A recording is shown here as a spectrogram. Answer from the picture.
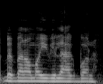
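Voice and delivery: plain reading voice

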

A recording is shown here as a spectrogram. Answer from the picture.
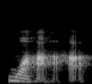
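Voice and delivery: slow evil villain laugh; mock evil chuckle; scheming. Villain laugh after claiming podcast.

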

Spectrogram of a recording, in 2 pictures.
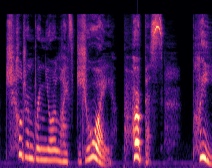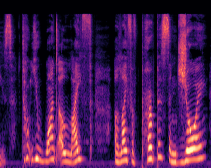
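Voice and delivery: high, loud, urgent plea; imploring, distraught and insistent; tearful begging. A narrator's reading. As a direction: beg your child desperately. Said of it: "she begged, tears streaming down her cheeks".

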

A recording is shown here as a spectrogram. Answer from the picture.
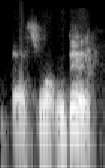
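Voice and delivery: ordinary talk, nothing marked

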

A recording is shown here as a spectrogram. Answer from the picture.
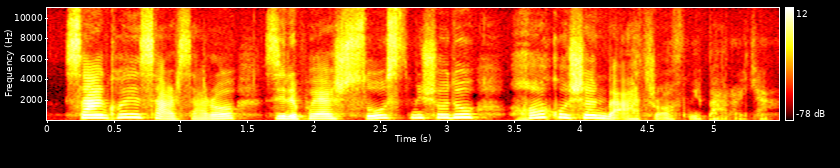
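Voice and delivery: usual speaking voice

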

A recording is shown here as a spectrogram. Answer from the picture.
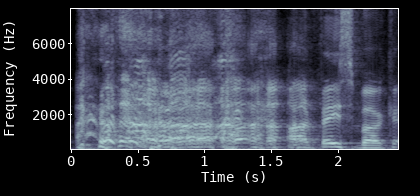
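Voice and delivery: loud laughing, slowed down. Real, not acted. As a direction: laugh loudly through it. Laughing while telling story.

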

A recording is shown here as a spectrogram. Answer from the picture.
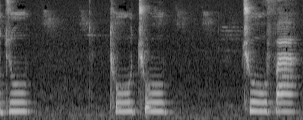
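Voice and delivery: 出租, 突出, 出发 each with two high level tones, clearly spaced; first tone pairs. Shown as a demonstration. Teacher modelling 出租 for learners, both syllables high and level. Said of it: "So first plus first".

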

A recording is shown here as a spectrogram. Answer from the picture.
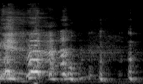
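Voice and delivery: sharp burst of laughter; loud laugh. Real, not acted. Laughing at red flag.

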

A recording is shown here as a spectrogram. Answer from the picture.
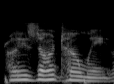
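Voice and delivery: ordinary delivery

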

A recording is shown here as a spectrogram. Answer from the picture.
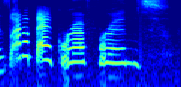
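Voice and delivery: high, soft quoted therapist; high-pitched hushed imitation; therapist's question. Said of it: "She's like".

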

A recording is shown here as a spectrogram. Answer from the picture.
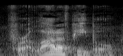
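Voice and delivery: normal talking voice

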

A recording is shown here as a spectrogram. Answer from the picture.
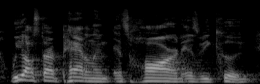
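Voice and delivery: usual speaking voice

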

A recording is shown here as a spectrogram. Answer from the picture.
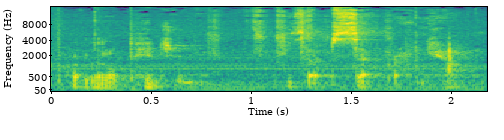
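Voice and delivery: soft whispered aside; whispering. Real, not acted. Aside to listener.

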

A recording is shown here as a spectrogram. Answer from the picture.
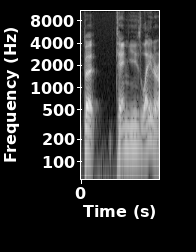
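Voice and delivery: usual speaking voice

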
